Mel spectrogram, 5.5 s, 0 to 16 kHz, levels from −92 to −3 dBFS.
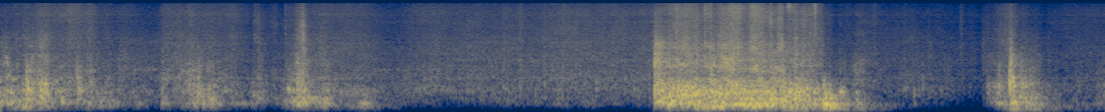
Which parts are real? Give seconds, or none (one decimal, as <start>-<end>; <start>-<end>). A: none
